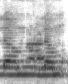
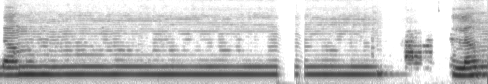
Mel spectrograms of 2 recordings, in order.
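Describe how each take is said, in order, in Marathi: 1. अक्षरं पटापट आणि तुटक म्हटली जातात. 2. प्रत्येक अक्षर लांब आणि ओढून म्हटलं जातं. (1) "पटापट आपण जसं चॅन्ट करतो... तसं नाही करायचं" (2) "असं दीर्घ उच्चारण करायचंय"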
